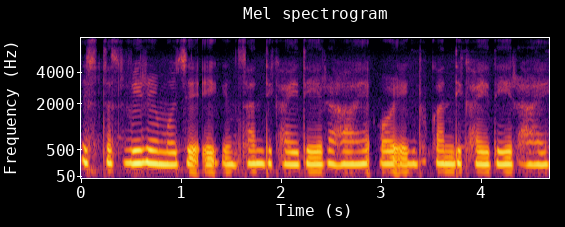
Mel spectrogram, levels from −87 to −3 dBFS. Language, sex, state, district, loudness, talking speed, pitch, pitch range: Hindi, female, Arunachal Pradesh, Longding, -14 LUFS, 215 wpm, 230 Hz, 225-240 Hz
